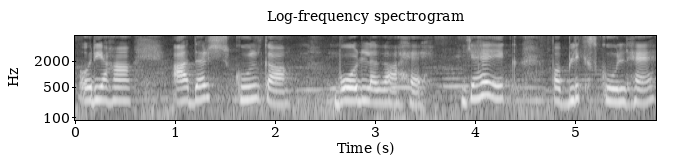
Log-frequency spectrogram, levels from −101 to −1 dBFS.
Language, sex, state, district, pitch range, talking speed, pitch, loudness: Hindi, female, Haryana, Jhajjar, 235-260 Hz, 135 wpm, 250 Hz, -17 LUFS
